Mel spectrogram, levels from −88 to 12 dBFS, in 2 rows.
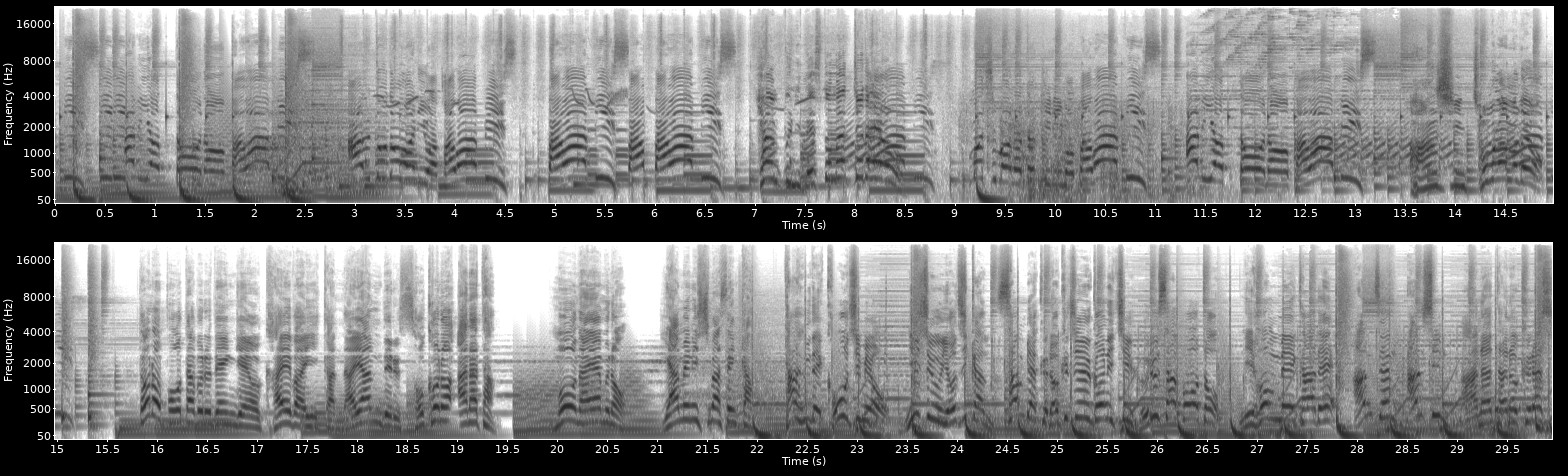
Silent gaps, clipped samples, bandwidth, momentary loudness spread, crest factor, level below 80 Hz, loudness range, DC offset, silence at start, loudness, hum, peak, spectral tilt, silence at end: none; under 0.1%; over 20 kHz; 6 LU; 12 dB; -22 dBFS; 2 LU; under 0.1%; 0 s; -12 LUFS; none; 0 dBFS; -4 dB/octave; 0 s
